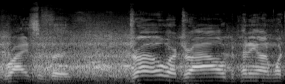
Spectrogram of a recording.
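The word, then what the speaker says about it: drow: and said it's Dro as in row nice it goes literally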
